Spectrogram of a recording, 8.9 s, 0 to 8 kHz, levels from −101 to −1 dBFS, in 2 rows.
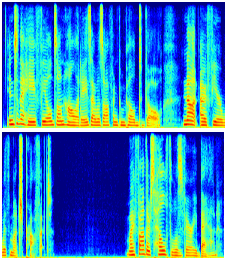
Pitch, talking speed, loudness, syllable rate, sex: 205 Hz, 155 wpm, -18 LUFS, 4.9 syllables/s, female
